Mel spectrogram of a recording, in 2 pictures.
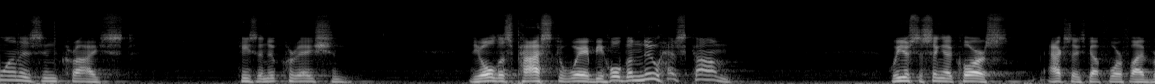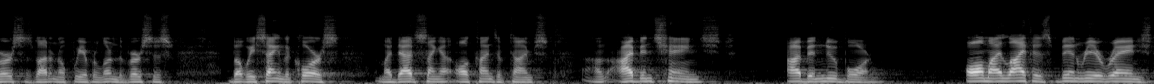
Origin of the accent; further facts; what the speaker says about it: United States; I was born in the United States of America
